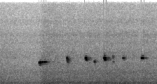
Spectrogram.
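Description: Faint, short, high chirps, several in a row at a few per second, starting about half a second in: a small bird chirping.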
